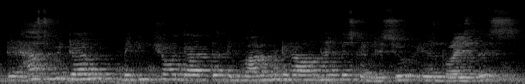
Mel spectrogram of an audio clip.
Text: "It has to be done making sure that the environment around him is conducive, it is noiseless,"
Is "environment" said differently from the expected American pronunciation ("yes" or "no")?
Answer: no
